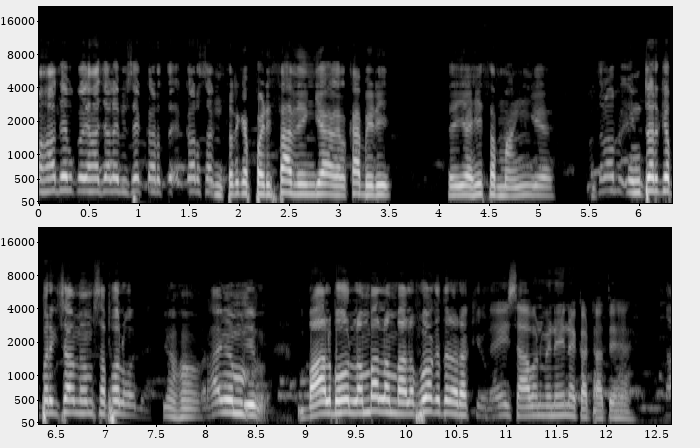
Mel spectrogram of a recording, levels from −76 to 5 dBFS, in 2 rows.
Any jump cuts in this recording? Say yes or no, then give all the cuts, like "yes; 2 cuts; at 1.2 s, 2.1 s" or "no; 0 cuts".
yes; 2 cuts; at 1.8 s, 8.4 s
